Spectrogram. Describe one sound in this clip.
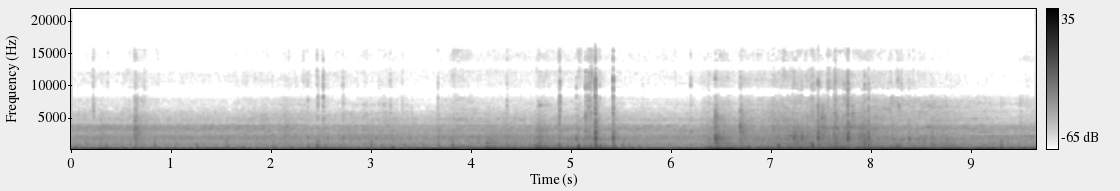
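A garbage truck engine hums steadily nearby.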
